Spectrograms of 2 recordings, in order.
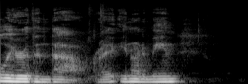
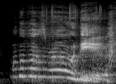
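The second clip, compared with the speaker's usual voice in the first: high-pitched mock disbelief; mock bystander. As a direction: imitate an appalled onlooker, pitched way up. Voices shocked bystanders reacting to him.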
